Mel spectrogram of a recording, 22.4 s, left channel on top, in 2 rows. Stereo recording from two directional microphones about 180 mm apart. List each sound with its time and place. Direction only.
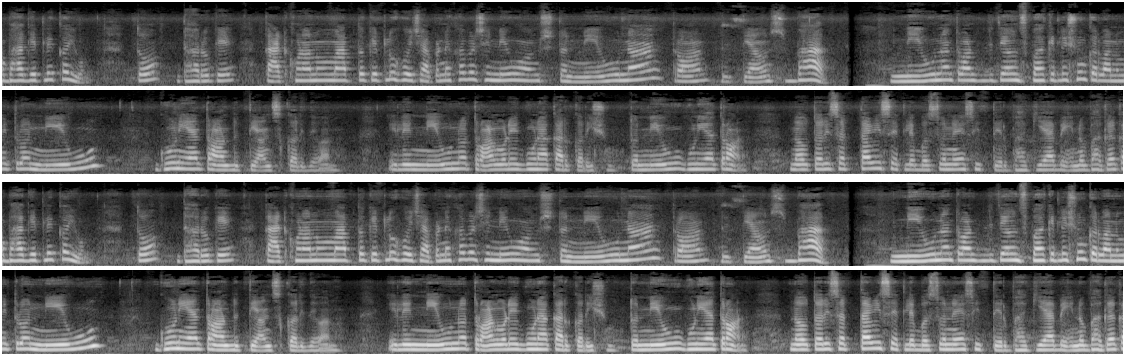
0.0 s speech: 15° right (ahead or behind); by 22.4 s 35° right (ahead or behind)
